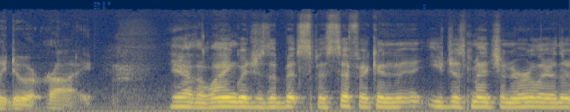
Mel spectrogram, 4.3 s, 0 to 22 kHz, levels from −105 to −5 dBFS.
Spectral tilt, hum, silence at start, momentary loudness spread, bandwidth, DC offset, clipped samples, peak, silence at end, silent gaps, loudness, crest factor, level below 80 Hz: -6.5 dB/octave; none; 0 s; 10 LU; 14.5 kHz; under 0.1%; under 0.1%; -6 dBFS; 0 s; none; -23 LUFS; 16 dB; -54 dBFS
